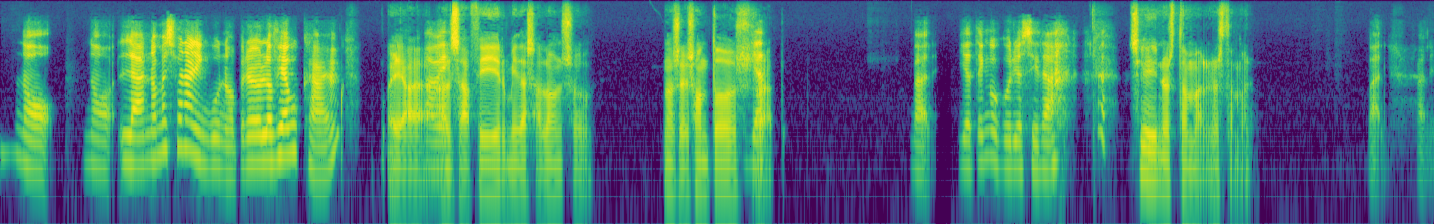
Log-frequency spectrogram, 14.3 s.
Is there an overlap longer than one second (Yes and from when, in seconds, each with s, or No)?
No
